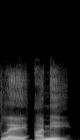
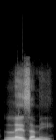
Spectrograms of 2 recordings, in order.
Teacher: if the next word starts with a vowel, that silent consonant suddenly springs to life to link the two words together. So, les amis isn't pronounced les amis. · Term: liaison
